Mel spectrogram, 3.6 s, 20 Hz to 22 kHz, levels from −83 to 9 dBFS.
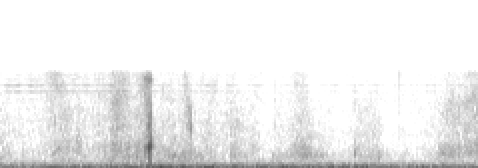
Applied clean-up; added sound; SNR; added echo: neural diffusion model UNIVERSE++.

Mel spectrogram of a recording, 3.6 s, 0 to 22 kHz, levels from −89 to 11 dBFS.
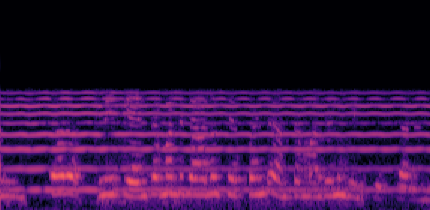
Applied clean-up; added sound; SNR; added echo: none; Bowed string instrument; 5 dB; none.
